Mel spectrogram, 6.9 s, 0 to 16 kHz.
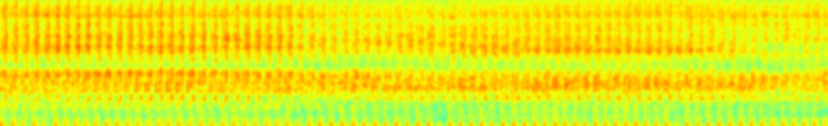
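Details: Suzuki DR750 single-cylinder engine at idle: steady idle with an even, fairly quick clatter on each beat; abnormal mechanical engine noise, cause not confirmed.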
